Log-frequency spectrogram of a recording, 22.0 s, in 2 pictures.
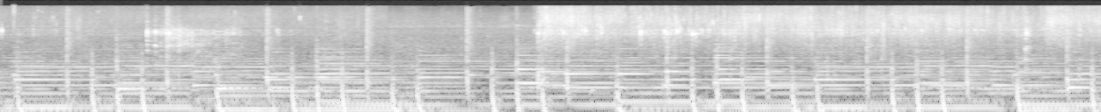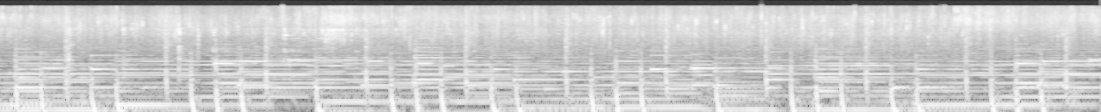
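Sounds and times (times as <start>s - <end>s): background music with steady beat: 0.0s - 22.0s
garlic sizzling in hot oil: 0.0s - 22.0s
spatula stirring in a wok: 5.4s - 22.0s.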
